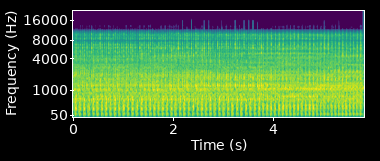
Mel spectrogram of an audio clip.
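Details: Honda NX650 single with engine knock and smoke: fast, hard, metallic rattling knock over the idle throughout; real internal knock, cause not yet pinned down.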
